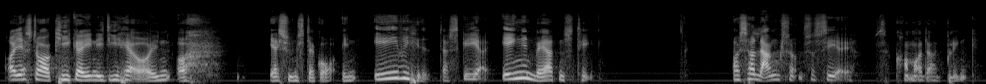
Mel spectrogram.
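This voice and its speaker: An older woman with a Danish accent speaks at a church service, telling her own story in an earnest, halting way. She often restarts her sentences. Her voice sits at an ordinary middle pitch. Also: vocal fry. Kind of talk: personal testimony in a church service.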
